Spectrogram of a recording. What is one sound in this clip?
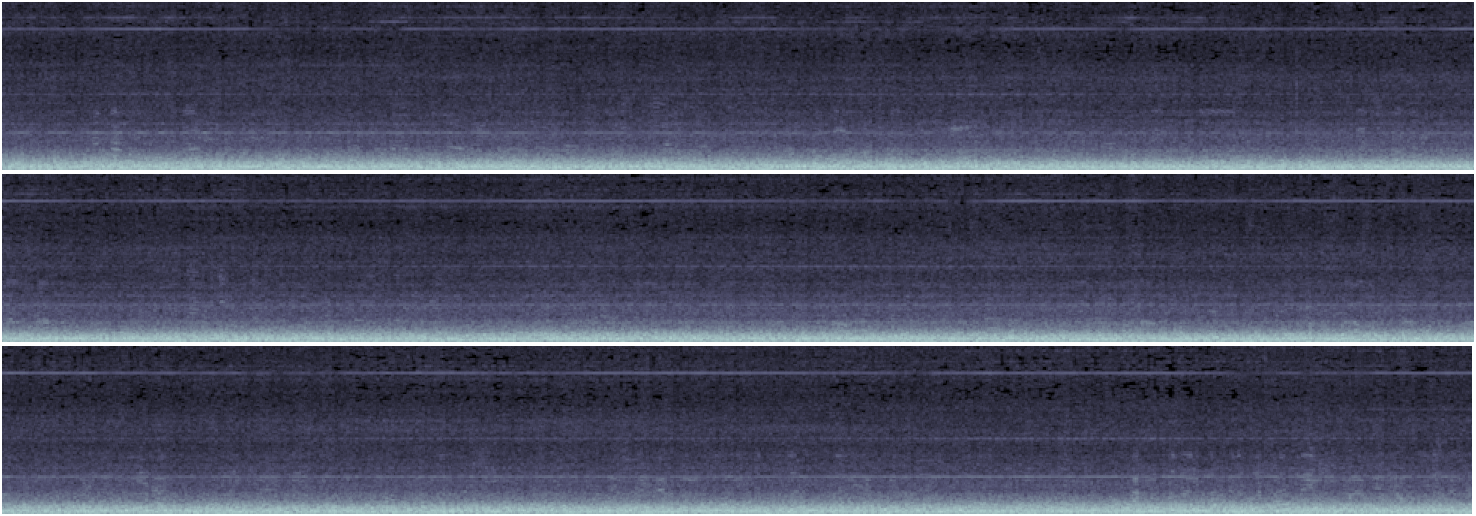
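An aircraft engine drones steadily in a loud rushing roar.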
